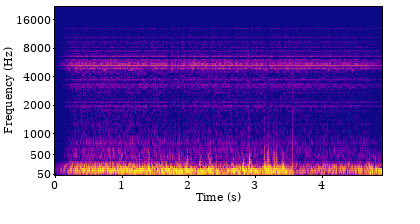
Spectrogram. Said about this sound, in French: Mais cette fois-ci, on entend clairement le bruit strident du rover qui avance sur Mars.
